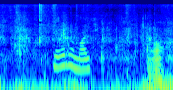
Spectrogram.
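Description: Footsteps swishing through long grass, with wind rumbling on the microphone and a single faint, short wavering call a little under a second in.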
